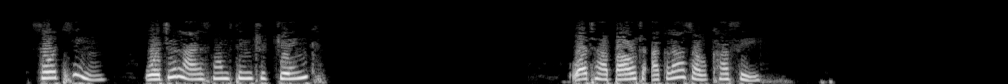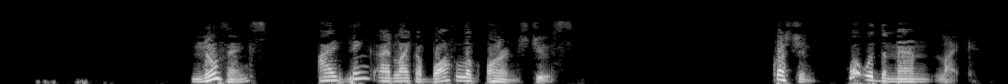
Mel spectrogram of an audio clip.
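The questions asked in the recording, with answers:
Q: What would the man like?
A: A bottle of orange juice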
